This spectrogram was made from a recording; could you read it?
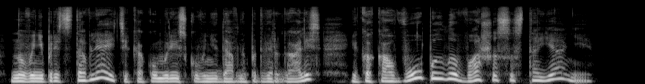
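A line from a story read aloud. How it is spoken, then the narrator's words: Doctor speaking softly. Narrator (Russian): мягко произнес врач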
